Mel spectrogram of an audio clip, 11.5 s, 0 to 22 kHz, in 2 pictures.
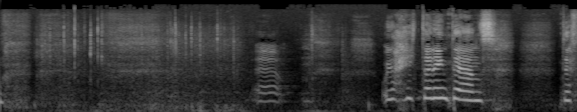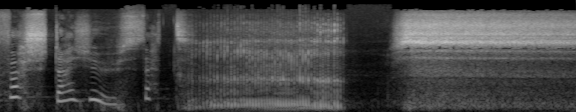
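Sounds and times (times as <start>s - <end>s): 
speech: 3.9s - 7.7s
person sitting asleep snoring: 7.6s - 11.5s.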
